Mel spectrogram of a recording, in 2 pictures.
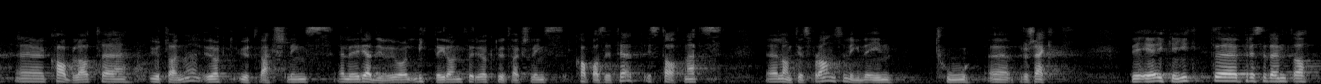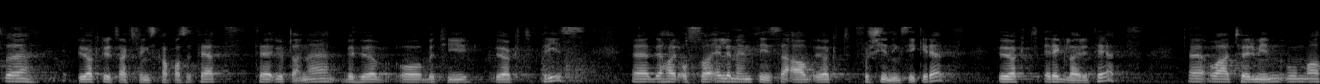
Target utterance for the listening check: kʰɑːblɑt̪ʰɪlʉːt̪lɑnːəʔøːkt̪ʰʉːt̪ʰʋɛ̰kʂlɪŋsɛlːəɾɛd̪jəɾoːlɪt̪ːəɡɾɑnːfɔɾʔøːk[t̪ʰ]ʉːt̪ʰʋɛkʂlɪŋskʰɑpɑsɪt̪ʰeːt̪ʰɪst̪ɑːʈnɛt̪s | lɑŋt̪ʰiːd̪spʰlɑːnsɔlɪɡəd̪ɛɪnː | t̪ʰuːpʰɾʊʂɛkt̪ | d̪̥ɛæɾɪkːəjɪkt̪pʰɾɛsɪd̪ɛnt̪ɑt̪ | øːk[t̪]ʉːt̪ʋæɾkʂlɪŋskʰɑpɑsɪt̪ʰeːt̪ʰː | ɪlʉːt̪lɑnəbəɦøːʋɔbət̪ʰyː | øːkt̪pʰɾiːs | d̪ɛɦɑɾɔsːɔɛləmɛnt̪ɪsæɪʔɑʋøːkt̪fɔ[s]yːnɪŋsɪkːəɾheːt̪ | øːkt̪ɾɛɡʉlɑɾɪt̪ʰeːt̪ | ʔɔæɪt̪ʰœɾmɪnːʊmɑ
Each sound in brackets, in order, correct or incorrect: incorrect, correct, incorrect

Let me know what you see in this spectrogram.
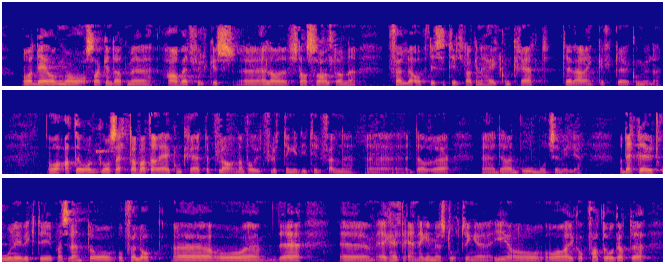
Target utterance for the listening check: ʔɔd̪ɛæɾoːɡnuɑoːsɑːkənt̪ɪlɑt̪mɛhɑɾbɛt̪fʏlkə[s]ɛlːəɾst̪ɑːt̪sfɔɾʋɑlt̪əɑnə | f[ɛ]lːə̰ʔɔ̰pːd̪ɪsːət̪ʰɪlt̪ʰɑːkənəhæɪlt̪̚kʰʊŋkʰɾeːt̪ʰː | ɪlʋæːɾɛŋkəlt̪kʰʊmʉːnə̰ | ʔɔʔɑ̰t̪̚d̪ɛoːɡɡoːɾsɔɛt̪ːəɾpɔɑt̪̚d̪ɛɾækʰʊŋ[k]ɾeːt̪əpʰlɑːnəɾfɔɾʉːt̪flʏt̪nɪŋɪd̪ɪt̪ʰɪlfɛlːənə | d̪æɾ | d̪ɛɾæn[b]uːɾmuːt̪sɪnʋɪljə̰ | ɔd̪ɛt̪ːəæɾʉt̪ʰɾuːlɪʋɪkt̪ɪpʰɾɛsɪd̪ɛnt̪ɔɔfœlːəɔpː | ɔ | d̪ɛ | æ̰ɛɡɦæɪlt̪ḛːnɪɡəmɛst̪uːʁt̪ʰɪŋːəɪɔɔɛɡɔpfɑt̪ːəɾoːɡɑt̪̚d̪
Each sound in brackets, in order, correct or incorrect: correct, incorrect, incorrect, correct

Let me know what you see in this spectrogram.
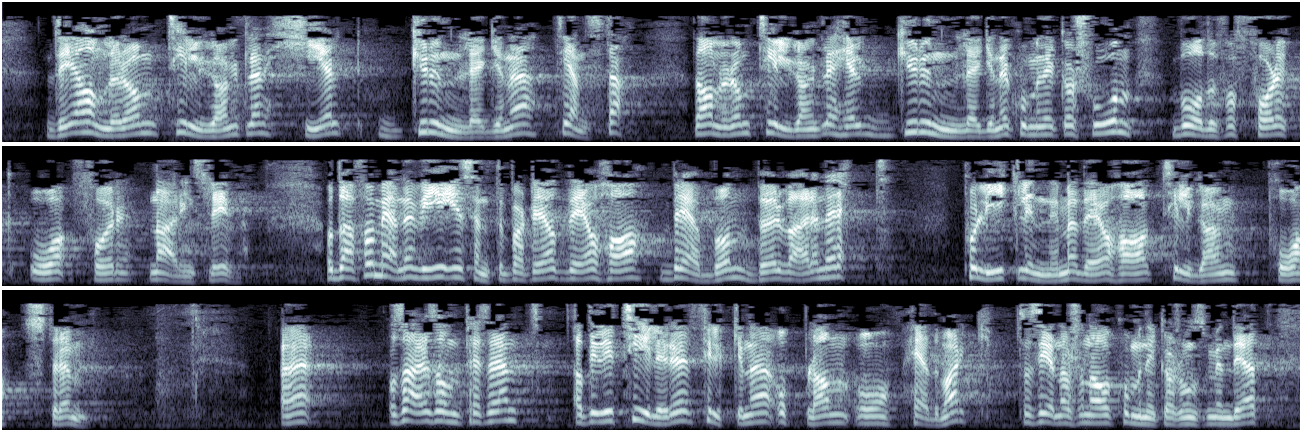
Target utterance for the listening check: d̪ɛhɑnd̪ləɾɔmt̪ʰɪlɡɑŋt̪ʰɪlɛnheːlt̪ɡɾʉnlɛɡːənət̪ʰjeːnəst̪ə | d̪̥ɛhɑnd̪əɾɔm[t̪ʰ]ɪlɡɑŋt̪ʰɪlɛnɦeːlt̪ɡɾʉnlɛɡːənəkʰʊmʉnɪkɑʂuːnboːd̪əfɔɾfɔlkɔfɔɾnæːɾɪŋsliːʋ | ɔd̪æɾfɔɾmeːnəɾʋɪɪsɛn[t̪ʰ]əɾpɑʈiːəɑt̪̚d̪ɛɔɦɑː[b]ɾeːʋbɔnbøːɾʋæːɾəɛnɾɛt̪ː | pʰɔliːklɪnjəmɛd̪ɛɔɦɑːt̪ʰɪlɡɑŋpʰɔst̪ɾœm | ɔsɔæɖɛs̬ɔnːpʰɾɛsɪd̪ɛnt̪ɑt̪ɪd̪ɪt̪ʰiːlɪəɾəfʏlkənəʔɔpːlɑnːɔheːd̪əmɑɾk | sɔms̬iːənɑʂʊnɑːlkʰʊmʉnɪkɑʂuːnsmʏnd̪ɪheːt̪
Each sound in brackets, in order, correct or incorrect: correct, incorrect, correct

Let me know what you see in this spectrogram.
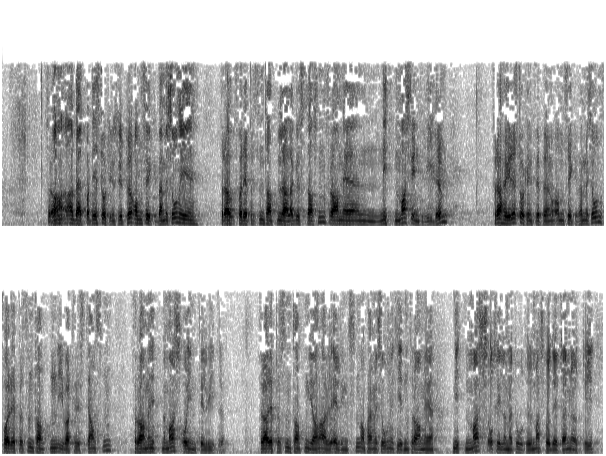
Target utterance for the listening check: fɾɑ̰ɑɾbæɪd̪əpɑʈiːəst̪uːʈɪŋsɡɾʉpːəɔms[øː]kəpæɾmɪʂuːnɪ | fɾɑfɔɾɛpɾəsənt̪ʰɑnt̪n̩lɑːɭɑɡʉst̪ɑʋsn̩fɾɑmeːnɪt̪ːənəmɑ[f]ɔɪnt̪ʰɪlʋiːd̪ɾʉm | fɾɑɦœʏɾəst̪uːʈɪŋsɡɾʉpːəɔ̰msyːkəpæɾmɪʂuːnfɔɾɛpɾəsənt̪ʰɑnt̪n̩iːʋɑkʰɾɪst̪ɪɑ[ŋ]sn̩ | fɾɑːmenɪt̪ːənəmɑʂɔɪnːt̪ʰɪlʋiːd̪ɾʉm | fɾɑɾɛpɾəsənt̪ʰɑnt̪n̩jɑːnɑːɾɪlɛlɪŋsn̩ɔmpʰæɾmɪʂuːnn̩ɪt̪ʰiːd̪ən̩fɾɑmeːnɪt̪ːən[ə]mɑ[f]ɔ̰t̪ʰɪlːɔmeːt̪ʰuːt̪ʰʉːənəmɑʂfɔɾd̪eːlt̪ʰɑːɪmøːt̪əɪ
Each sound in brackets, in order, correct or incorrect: incorrect, incorrect, incorrect, correct, incorrect

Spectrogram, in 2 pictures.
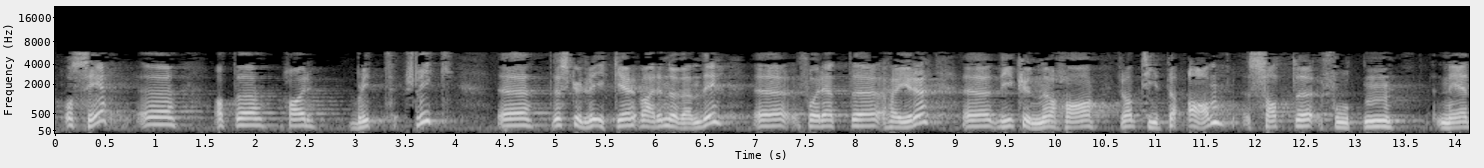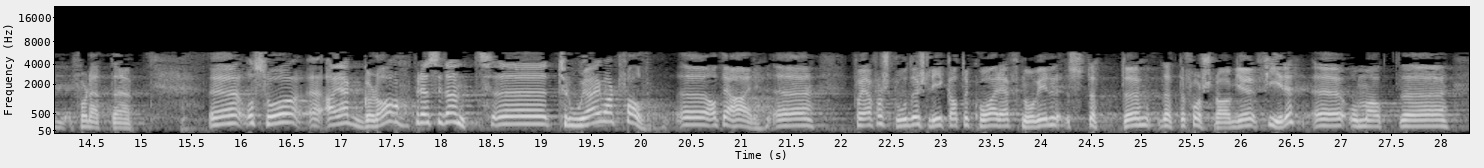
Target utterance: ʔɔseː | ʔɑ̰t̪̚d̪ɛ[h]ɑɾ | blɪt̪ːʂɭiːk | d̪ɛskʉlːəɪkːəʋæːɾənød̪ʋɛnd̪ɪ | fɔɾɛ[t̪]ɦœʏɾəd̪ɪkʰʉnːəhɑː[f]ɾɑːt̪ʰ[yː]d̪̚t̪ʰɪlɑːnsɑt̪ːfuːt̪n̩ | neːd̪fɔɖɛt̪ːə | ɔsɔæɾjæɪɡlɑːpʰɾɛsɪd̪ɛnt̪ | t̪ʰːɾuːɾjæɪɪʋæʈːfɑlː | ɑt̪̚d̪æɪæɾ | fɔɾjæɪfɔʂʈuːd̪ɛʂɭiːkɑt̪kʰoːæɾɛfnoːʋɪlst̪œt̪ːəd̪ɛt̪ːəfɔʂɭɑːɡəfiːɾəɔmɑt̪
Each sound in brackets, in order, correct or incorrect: correct, correct, correct, incorrect

